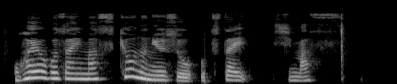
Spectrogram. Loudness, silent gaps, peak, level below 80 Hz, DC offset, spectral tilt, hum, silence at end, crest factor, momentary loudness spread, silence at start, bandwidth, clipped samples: -24 LUFS; none; -8 dBFS; -68 dBFS; under 0.1%; -4.5 dB/octave; none; 0.55 s; 18 dB; 15 LU; 0.15 s; 11.5 kHz; under 0.1%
